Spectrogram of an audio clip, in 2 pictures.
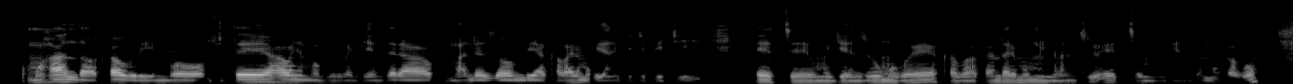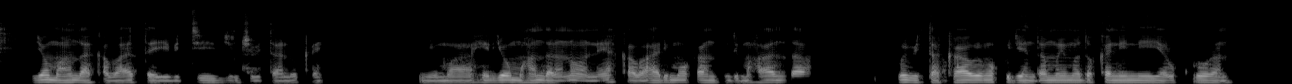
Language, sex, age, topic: Kinyarwanda, male, 18-24, government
